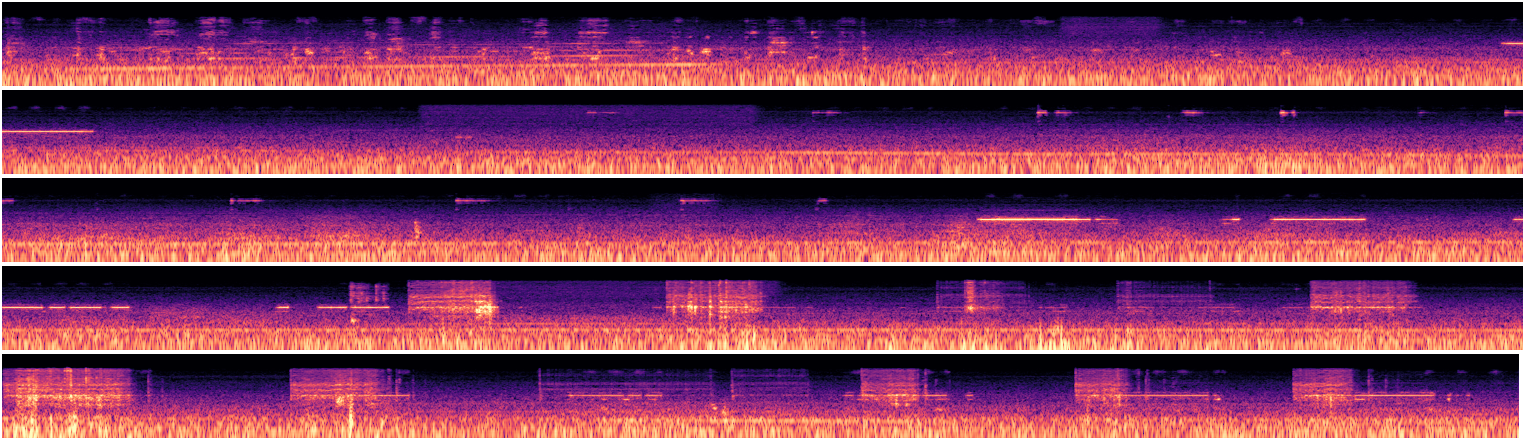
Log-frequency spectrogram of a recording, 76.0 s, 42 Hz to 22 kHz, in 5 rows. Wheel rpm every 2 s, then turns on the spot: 0, 0, 0, 0, 0, 0, 0, 0, 0, 0, 0, 0, 0, 0, 0, 0, 0, 0, 0, 0, 0, 0, 0, 0, 10, 40, 90, 10, 10, 60, 70, 40, 60, 20, 30, 30, 30, 30.
none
